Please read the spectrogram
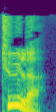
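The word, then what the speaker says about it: Thule: I mean I wasn't actually sure but you call it Tula.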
